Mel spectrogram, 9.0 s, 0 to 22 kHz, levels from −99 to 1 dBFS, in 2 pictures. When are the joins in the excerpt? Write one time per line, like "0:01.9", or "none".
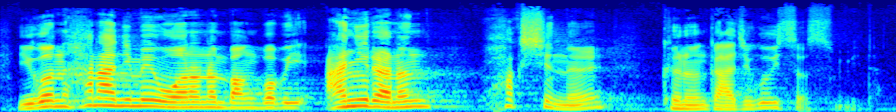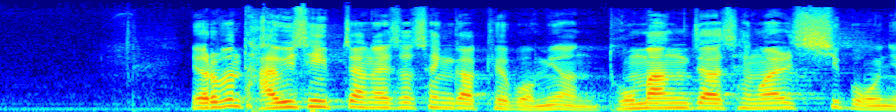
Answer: none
